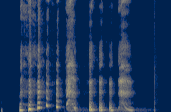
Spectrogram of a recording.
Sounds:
Laughter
